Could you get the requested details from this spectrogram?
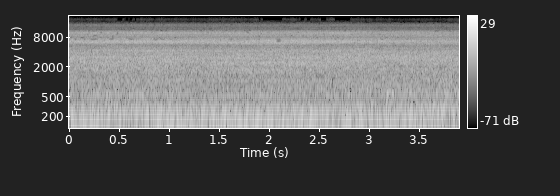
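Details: Luhrs 28 boat engine after carburetor rebuild, started once the fuel pump and filter filled: even, deep idle with a smooth steady beat, no misses or knocks; newly rebuilt carburetor runs great.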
